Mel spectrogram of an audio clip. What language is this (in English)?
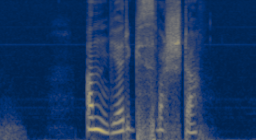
Norwegian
